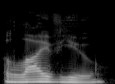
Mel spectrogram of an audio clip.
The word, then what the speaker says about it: LiveU: What about live view? What do you know about live view? It's spelled LIVEU.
